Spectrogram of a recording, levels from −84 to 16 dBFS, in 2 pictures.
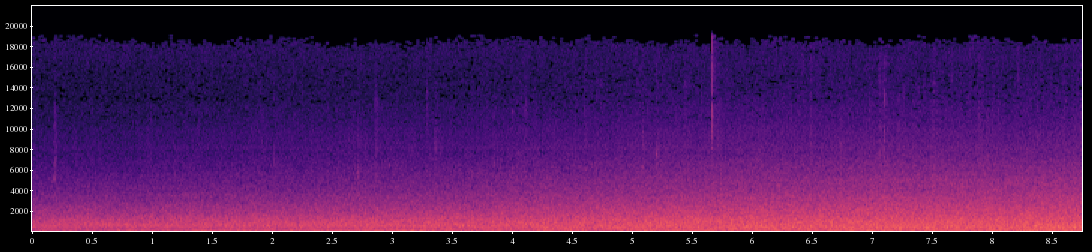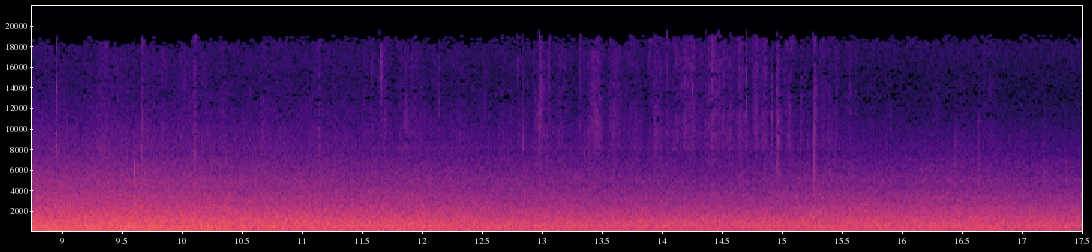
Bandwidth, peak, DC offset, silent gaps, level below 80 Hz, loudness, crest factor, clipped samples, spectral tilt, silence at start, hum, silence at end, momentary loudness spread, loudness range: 19.5 kHz; 0 dBFS; under 0.1%; none; -26 dBFS; -18 LUFS; 16 dB; under 0.1%; -5 dB/octave; 0 s; none; 0 s; 7 LU; 5 LU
